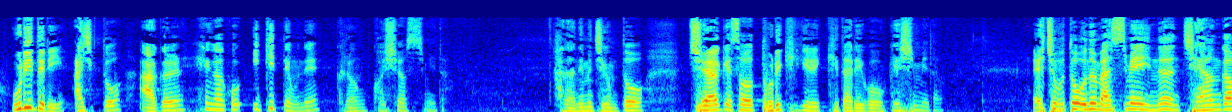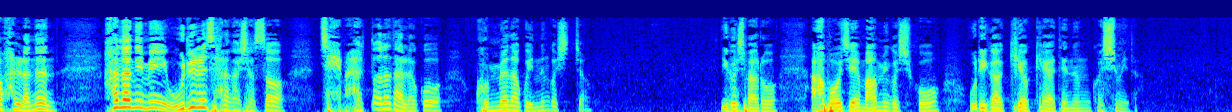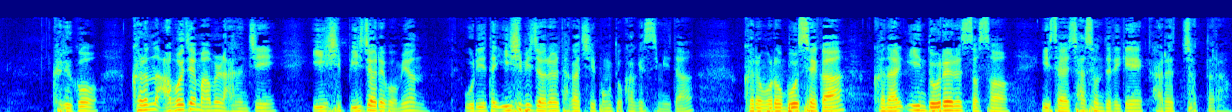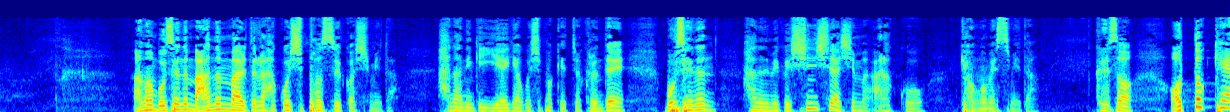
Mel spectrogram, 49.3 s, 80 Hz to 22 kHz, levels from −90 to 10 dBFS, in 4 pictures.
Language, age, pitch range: Korean, 20-39, 120-155 Hz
